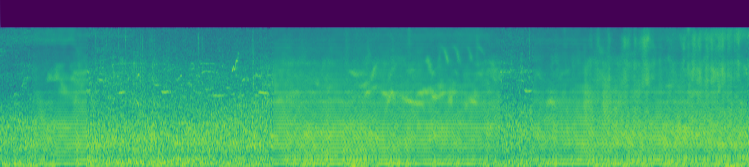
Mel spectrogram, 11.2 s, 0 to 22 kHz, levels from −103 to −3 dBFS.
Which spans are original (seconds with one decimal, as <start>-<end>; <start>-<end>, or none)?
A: 0.0-0.5; 1.3-4.1; 7.5-8.0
